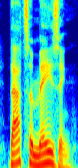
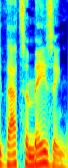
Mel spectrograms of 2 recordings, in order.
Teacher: If I say, That's amazing, with a high, excited intonation, you know I'm genuinely impressed. But if I say, That's amazing, with a flat, low intonation, it might sound sarcastic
